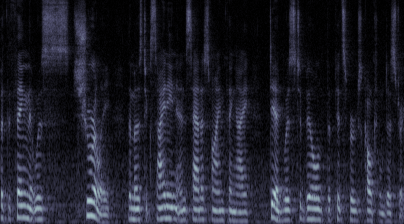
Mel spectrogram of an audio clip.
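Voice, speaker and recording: A woman speaks with a very deep, low pitch and ordinary pitch variation at a fairly slow pace. Noticeable background noise can be heard. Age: 80s+. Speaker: arts administrator. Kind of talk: interview answer.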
